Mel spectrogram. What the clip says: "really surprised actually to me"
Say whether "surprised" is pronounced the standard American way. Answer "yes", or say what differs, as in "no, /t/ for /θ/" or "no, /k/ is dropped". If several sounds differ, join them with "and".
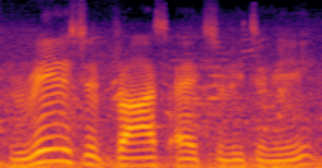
no, /d/ is dropped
